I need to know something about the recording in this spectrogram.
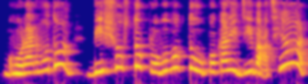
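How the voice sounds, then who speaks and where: A woman's voice: extremely high pitch, very animated, moderate pace. A woman voicing an outspoken new bride in an audio story, reproachful, pleading and lecturing.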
